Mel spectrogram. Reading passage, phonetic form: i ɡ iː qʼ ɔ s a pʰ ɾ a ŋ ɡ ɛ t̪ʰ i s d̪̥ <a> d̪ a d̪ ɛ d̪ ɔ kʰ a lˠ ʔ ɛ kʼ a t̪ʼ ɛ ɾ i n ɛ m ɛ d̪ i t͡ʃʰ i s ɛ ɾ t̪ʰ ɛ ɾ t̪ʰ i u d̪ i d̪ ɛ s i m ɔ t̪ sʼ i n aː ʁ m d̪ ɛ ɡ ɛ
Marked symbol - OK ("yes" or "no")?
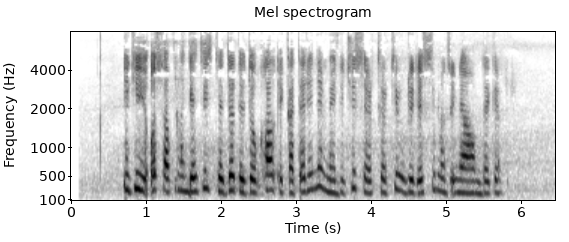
no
